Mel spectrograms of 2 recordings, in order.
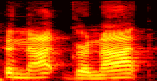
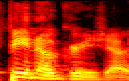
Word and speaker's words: Pinot Grigio: Is that how you pronounce it? Pinot Granat? Pinot Grigio, right? It's Pinot Grigio.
